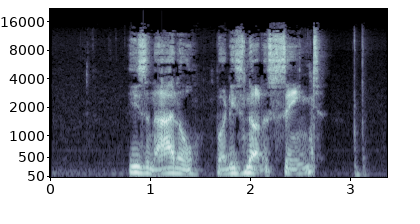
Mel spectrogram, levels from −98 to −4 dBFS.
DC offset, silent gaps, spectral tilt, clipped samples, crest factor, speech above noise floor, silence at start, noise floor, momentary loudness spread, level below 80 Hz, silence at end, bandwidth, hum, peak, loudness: under 0.1%; none; -2.5 dB/octave; under 0.1%; 20 dB; 38 dB; 0.8 s; -55 dBFS; 9 LU; -52 dBFS; 0.25 s; 15.5 kHz; none; 0 dBFS; -16 LUFS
